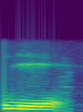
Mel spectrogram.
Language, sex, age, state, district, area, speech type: Maithili, male, 18-30, Bihar, Saharsa, rural, conversation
